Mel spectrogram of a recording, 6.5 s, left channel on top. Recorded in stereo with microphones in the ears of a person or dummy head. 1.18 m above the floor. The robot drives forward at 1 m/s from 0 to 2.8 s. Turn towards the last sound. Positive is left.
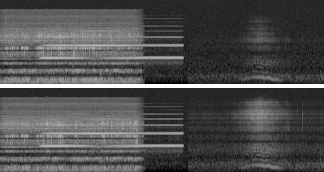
turn(degrees=-55)  # may be behind; listen again after turning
